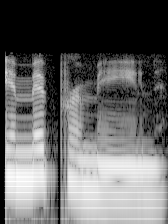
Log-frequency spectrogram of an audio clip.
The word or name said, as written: imipramine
